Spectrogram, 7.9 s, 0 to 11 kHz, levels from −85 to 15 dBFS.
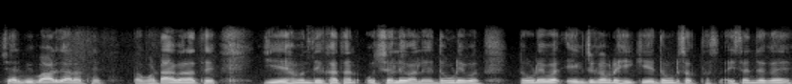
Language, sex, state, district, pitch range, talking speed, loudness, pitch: Chhattisgarhi, male, Chhattisgarh, Rajnandgaon, 130-145 Hz, 205 wpm, -15 LUFS, 135 Hz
